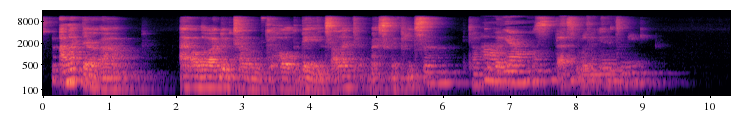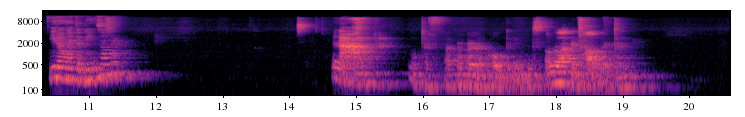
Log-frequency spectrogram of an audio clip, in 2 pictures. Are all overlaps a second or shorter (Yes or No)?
No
